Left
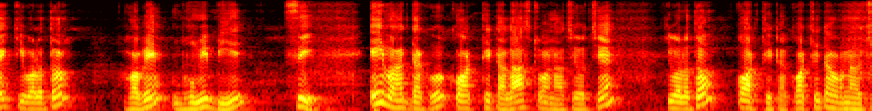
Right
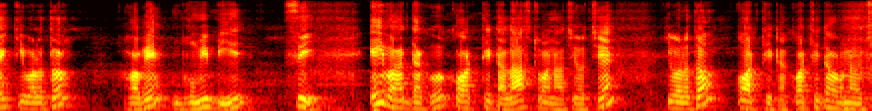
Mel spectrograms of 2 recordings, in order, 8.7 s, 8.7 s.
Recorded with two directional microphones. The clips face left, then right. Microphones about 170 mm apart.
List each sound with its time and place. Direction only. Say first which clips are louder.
0.0 s speech: left 5 dB; 35° left (ahead or behind); by 8.6 s 50° left (ahead or behind)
